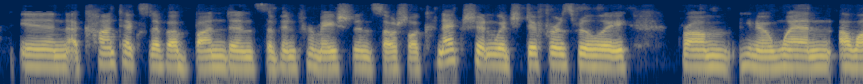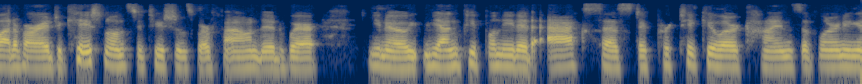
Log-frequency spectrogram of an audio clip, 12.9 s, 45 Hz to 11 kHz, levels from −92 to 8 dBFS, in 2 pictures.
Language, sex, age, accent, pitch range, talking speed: English, female, 40-59, American, 135-165 Hz, 170 wpm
